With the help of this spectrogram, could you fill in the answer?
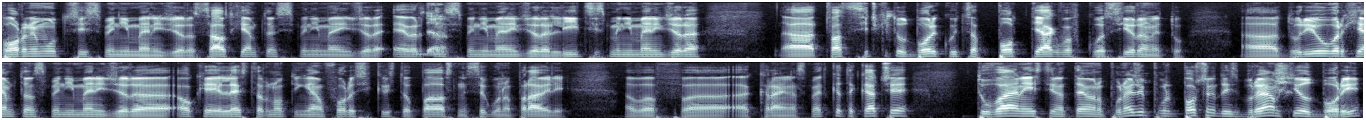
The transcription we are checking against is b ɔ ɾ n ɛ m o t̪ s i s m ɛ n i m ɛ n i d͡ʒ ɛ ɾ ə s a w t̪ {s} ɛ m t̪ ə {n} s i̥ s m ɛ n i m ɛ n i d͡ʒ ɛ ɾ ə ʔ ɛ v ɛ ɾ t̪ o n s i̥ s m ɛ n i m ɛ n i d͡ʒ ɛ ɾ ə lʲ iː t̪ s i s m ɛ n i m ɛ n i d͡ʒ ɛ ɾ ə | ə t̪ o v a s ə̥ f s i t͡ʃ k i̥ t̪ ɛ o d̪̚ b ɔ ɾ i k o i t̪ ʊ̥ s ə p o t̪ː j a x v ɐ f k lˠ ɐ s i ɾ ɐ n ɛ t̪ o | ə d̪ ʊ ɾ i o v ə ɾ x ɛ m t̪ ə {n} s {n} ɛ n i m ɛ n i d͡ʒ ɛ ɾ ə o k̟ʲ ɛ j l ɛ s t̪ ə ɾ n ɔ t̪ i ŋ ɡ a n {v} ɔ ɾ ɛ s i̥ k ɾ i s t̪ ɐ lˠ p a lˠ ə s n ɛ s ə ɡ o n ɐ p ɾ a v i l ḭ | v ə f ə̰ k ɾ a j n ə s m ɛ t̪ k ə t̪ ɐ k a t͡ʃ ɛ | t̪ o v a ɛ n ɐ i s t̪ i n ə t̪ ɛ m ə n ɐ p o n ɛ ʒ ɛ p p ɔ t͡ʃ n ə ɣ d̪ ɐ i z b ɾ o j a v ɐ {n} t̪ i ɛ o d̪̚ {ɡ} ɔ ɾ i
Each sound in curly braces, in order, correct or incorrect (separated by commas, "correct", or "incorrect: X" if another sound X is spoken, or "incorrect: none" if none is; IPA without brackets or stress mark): incorrect: x, correct, correct, incorrect: m, incorrect: f, incorrect: m, incorrect: b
